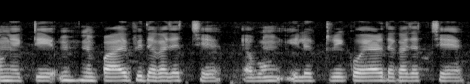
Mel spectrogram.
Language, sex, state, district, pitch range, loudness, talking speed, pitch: Bengali, female, Assam, Hailakandi, 175-180 Hz, -16 LUFS, 140 wpm, 175 Hz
